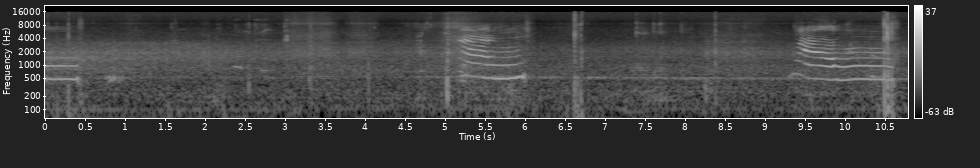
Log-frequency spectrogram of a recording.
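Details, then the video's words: Hungry stray cat with yellow fur calling for food by a house. Two long meows, each sliding downward, come several seconds apart over a quiet outdoor hum. "집 앞에 나타나 밥 달라고 야옹 거리는 길고양이 노랑이 - hungry stray cat meowing for food"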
